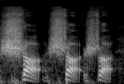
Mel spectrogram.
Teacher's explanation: ये जीभ ऊपर जाकर तालु में सटेगा और तब आवाज का घर्षण हवा निकलेगा, तब उच्चारण होता है श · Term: तालब श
